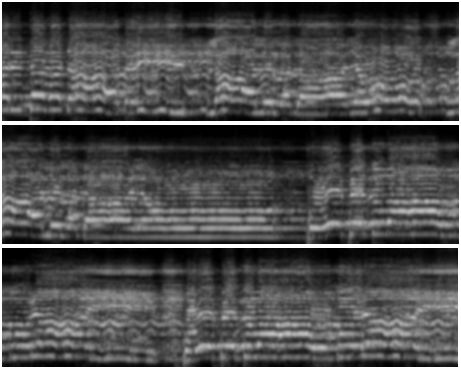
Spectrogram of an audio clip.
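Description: A young male voice singing a Sindhi naat unaccompanied into a microphone, in long melismatic lines with one note held steady for about two seconds just past the middle.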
